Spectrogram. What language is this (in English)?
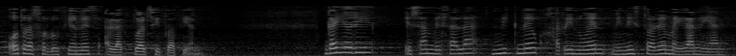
Basque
